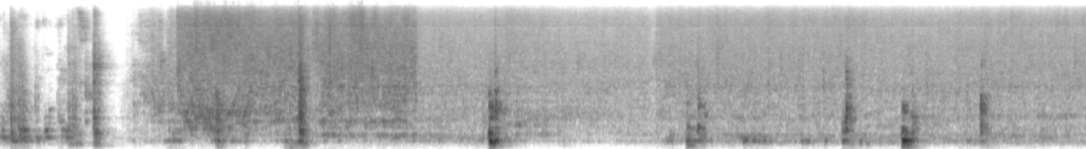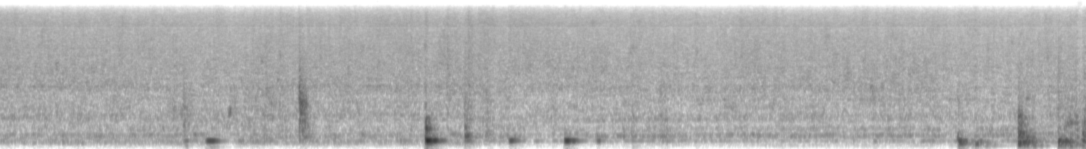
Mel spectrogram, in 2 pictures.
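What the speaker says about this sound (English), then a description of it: "So I'm going to just wash off the bucket." A bucket being washed out with running water, a steady rush of water at first and then quieter trickling with scattered knocks and splashes, close by and with no talk.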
